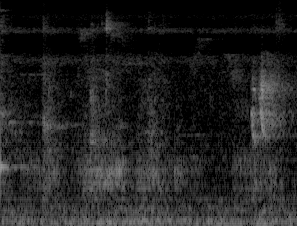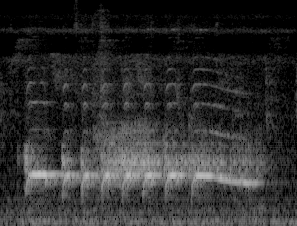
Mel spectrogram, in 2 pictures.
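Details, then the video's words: Perkutut Bangkok zebra dove from a bird farm gives one sustained phrase of soft, even cooing notes after a quiet start, with faint chirps and light rustling in the background. "Perkutut Bangkok"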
